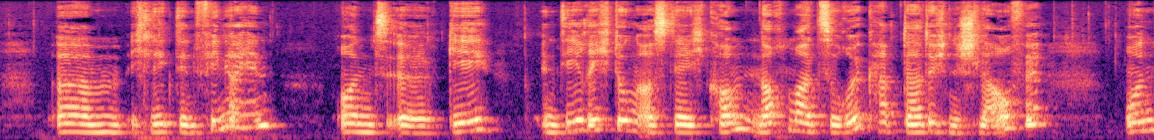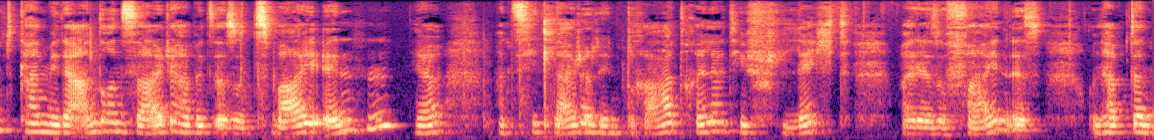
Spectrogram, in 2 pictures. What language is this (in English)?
German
